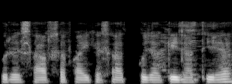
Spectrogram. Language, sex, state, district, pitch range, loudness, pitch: Hindi, male, Bihar, Gaya, 105-110 Hz, -18 LUFS, 110 Hz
